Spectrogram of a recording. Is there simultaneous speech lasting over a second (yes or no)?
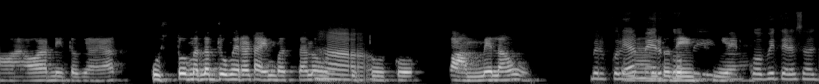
yes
